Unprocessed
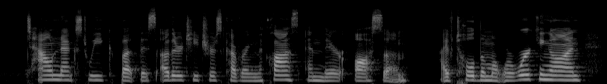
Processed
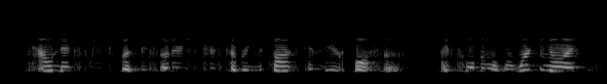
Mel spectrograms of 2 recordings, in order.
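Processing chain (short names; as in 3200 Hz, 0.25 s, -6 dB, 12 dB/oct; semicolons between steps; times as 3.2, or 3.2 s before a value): median filter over 15 samples; fixed phaser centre 1800 Hz, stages 8; FFT band-pass 630–3300 Hz; gain +1 dB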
